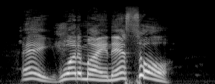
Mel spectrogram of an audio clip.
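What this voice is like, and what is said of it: Put-on New York accent. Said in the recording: “rank our New York accents and pick who's better”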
